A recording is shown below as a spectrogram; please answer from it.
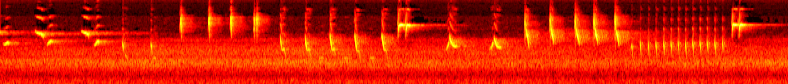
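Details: An unpaired male common nightingale's evening song: soft slurred whistles, a long series of loud sharp descending notes, a drawn whistle, then a rapid, even, throbbing trill and a final thin whistle, over background hiss.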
